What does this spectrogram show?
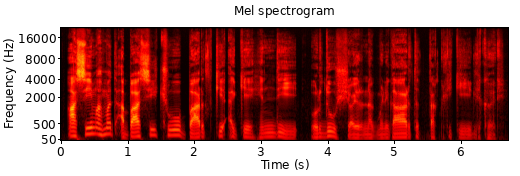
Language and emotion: Kashmiri, neutral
